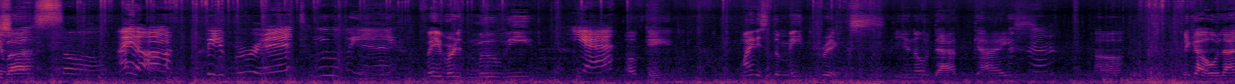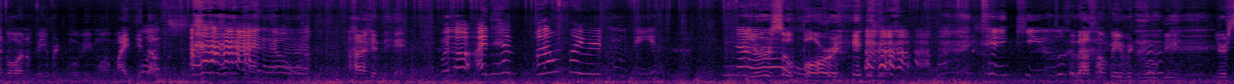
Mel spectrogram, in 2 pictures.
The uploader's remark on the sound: Podcasting In My Car With My Family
